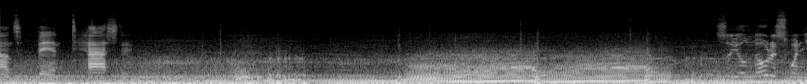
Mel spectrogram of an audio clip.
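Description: A Mercedes-AMG GT R Pro, a street-legal GT3-style car with its exhaust set loud, drones and rises in pitch while driving, steady and close, with someone talking over it.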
